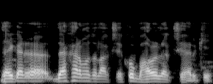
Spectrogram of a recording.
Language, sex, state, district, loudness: Bengali, male, West Bengal, Jalpaiguri, -17 LUFS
